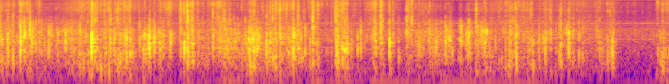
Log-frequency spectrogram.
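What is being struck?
Woven straw and jute bag.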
